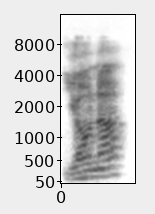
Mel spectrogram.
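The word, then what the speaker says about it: יונה: like a dove like Jonah y yonah would be the pronunciation um would fly away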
